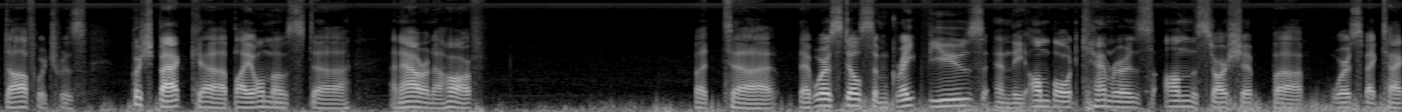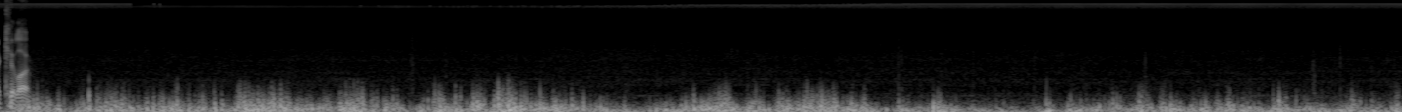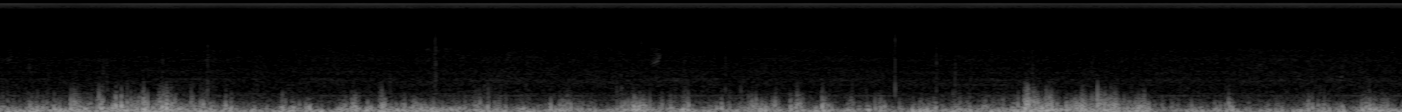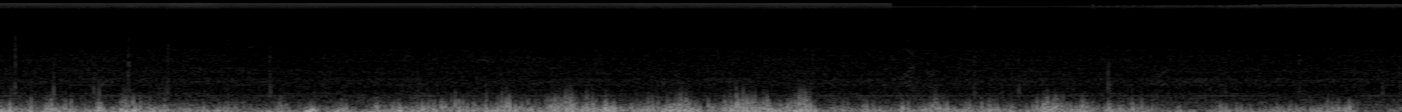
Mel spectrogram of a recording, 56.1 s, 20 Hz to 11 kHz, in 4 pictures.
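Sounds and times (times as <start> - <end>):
faint high-pitched whine: 0.0 - 56.0
wind buffeting microphone: 0.0 - 56.0.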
